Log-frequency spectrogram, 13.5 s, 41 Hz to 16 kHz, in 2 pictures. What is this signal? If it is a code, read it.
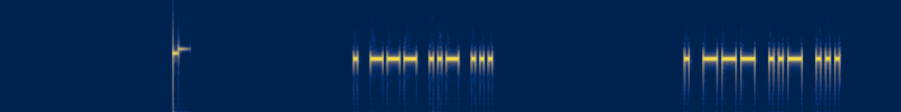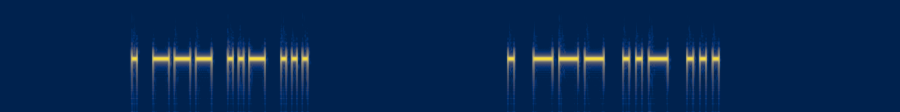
Morse code, heard as a keyed tone, about 32 wpm, 700 Hz. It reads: EOUS EOUS EOUS EOUS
